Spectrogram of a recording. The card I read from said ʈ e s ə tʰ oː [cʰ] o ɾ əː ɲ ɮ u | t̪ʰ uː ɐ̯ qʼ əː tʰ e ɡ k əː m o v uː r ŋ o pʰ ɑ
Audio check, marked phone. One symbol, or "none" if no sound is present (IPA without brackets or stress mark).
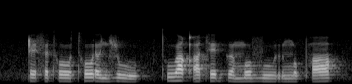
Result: tʰ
